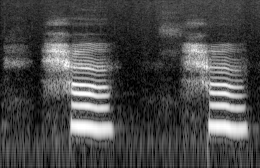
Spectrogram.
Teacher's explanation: ہا کی آواز بھی آپ نے حلق سے نکالنی ہے، اور بالکل آرام سے نکالنی ہے، نرمی سے نکالنی ہے. ہا.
